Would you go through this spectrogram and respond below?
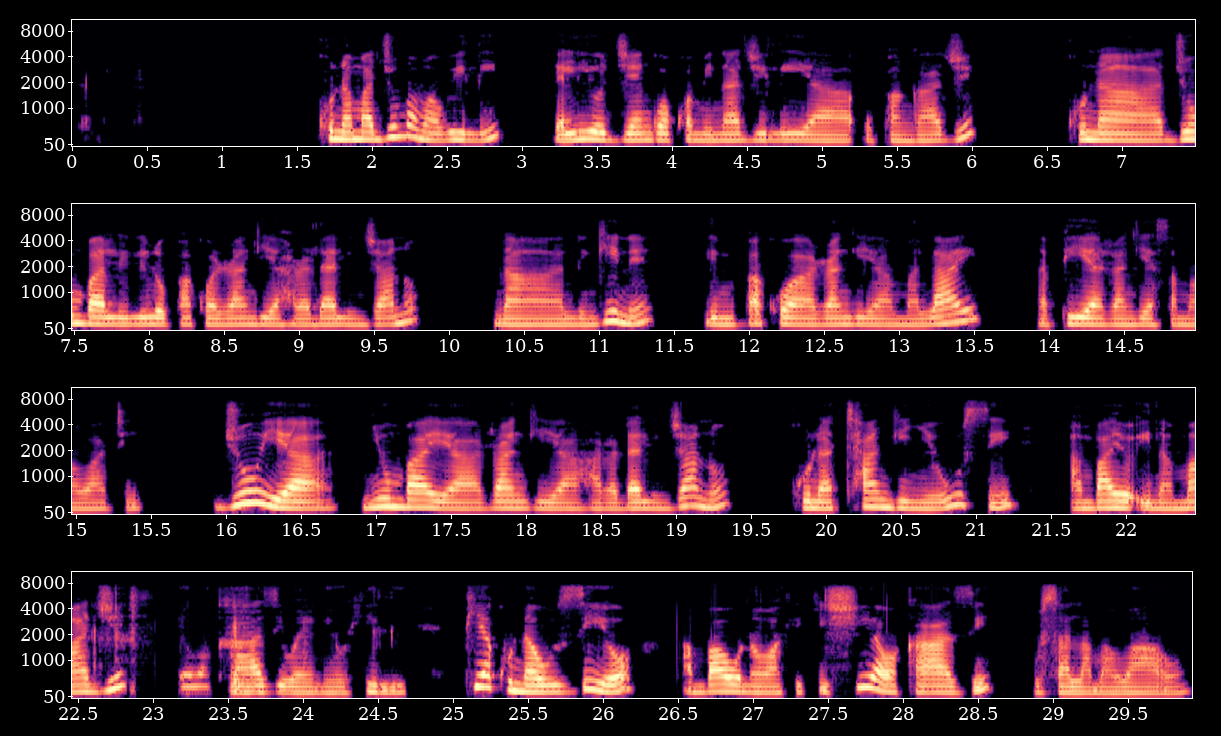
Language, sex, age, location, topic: Swahili, female, 25-35, Nairobi, finance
